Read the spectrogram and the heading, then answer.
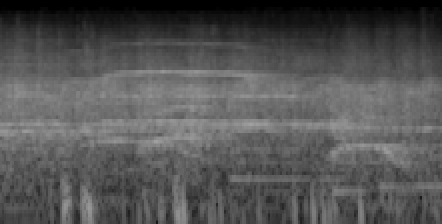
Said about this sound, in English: Clap for her as she goes.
